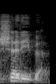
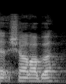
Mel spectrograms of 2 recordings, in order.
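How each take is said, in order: First: شرب said shariba, i after the r; correct vowelling. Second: شرب said sharaba, a after the r; wrong vowelling. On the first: Teacher correcting the student's error, شرب properly voiced shariba. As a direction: give the proper شرب as sha-ri-ba. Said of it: "تقول شرب". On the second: Teacher warning what not to say, شرب mispronounced as sharaba. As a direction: give the faulty شرب as sha-ra-ba. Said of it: "فلا تقول". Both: Shown as a demonstration.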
